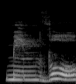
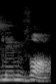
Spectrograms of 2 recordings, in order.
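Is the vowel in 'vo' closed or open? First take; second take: closed; open. First: The final O vowel is closed. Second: The final O vowel is open. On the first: The speaker calls it wrong. "So it's not men vo" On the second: The speaker calls it right. "here we end up with this open one"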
